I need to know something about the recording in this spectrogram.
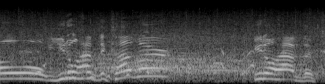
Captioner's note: audience gasps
